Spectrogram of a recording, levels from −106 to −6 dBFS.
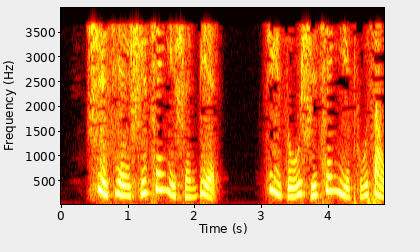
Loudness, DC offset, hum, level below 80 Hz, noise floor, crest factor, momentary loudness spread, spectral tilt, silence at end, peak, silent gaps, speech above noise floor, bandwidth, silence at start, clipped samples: -18 LUFS; under 0.1%; none; -48 dBFS; -80 dBFS; 16 dB; 8 LU; -11 dB/octave; 0 s; -2 dBFS; none; 64 dB; 3.9 kHz; 0.4 s; under 0.1%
